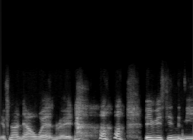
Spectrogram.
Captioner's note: laughing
